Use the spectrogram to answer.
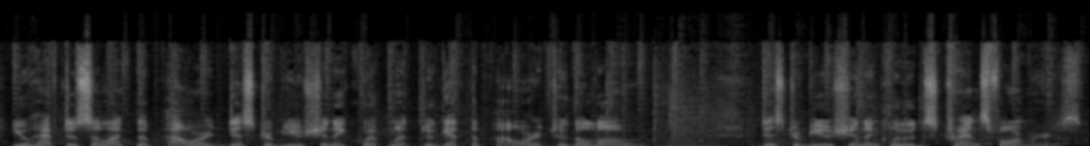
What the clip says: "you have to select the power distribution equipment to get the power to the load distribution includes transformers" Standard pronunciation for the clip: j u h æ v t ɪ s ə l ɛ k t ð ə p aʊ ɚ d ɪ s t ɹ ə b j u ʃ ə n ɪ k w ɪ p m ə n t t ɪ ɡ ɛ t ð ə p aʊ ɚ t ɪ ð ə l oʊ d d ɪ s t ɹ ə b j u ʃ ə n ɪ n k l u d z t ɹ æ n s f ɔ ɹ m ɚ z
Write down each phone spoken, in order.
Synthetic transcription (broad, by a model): j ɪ h æ f t ɪ s ə l ɛ k t ð ə p aʊ ɚ d ɪ s t ɹ ə b j u ʃ ə n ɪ k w ɪ p m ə n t t ɪ ɡ ɛ t ð ə p aʊ ɚ t ɪ ð ə l oʊ d d ɪ s t ɹ ə b j u ʃ ə n ɪ n k l u d z t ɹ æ n s f ɔ ɹ m ɚ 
